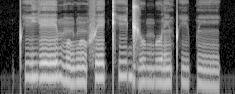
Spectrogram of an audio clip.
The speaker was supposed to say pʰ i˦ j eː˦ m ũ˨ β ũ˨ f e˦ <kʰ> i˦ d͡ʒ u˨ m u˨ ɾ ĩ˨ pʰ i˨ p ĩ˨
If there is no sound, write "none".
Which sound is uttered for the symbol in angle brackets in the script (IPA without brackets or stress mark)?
kʰ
